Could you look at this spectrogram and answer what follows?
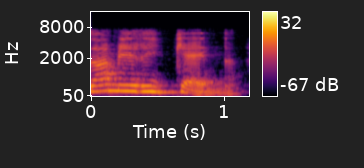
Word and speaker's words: américaine: Je suis américaine. Watch out for that one because the ending is slightly different. You still add an E, but that makes it sound slightly different, a bit on the same line as italien, italienne, américain, américaine.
